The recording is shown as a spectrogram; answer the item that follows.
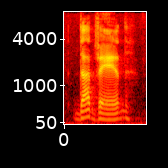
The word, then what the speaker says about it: Dadvand: Babak Dadvand. Am I saying it correctly? You're Dadvand. perfect.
